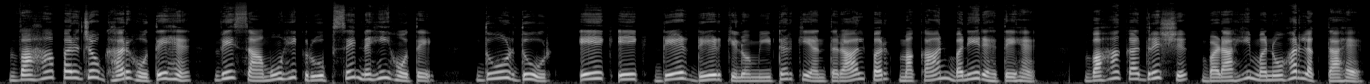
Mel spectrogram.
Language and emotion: Hindi, neutral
